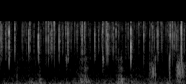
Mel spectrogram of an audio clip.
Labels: {"label": "biophony, stridulation", "recorder": "SoundTrap 300"}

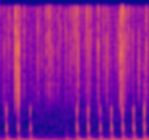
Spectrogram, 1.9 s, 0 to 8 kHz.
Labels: {"label": "biophony, knock", "recorder": "SoundTrap 300"}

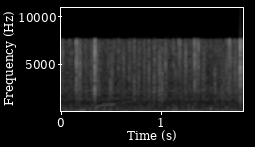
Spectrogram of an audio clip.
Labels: {"label": "biophony", "recorder": "SoundTrap 300"}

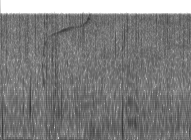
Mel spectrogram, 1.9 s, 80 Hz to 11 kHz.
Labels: {"label": "biophony, dolphin", "recorder": "SoundTrap 500"}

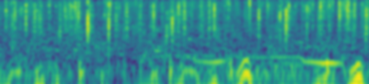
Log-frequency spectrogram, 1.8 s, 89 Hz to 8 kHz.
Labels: {"label": "biophony, cascading saw", "recorder": "SoundTrap 600 or HydroMoth"}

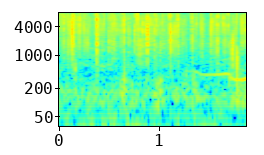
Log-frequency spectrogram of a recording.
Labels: {"label": "biophony, cascading saw", "recorder": "SoundTrap 600 or HydroMoth"}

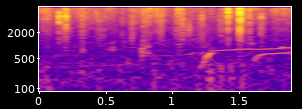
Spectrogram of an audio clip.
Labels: {"label": "biophony", "recorder": "SoundTrap 300"}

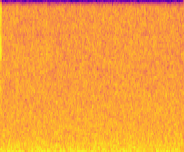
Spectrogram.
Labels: {"label": "ambient", "recorder": "HydroMoth"}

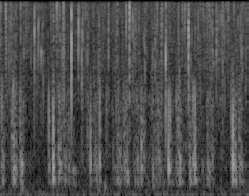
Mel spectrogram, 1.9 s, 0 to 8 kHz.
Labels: {"label": "biophony, sea urchins (Echinidae)", "recorder": "SoundTrap 600 or HydroMoth"}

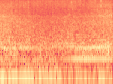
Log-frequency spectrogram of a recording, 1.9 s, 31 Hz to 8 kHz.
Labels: {"label": "anthrophony, boat engine", "recorder": "SoundTrap 300"}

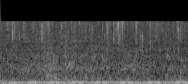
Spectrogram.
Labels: {"label": "biophony", "recorder": "SoundTrap 500"}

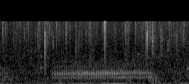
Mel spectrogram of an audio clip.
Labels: {"label": "biophony, croak", "recorder": "SoundTrap 500"}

